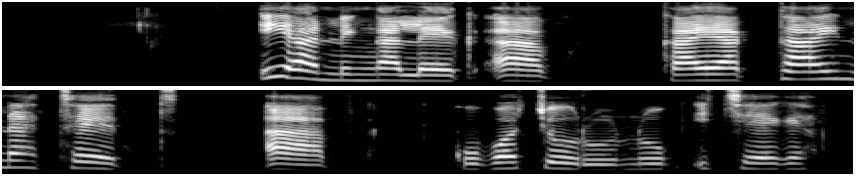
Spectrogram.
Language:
Kalenjin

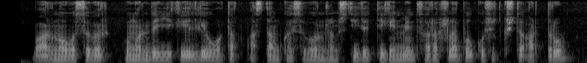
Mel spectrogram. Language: Kazakh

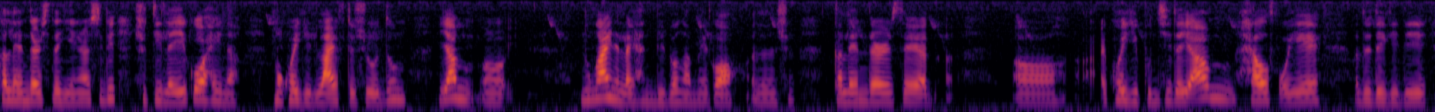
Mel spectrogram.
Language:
Manipuri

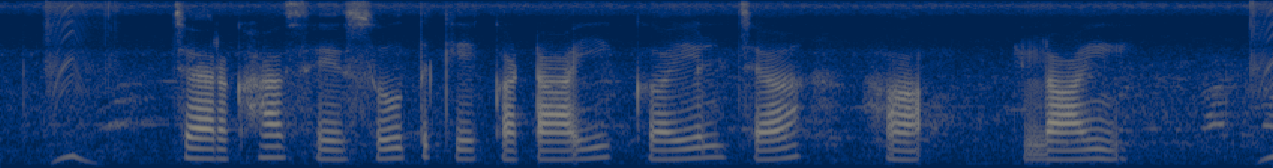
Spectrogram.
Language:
Magahi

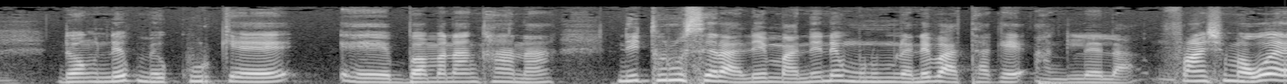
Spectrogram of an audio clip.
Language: French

